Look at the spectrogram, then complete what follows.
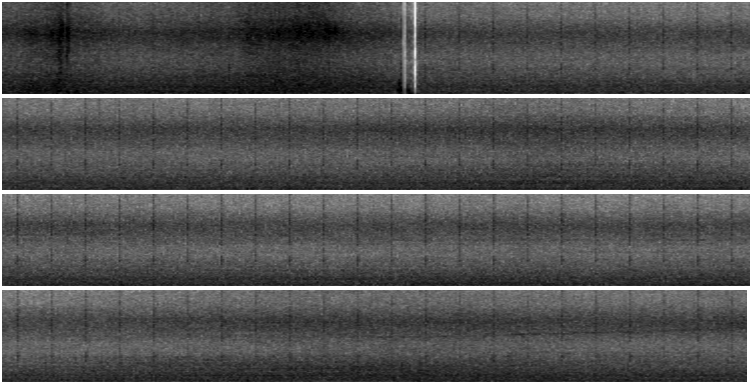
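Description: Steady hiss of heavy rain on a car, heard from inside the cabin. In the first few seconds a louder rush builds and ends in a single sharp thump about four seconds in.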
